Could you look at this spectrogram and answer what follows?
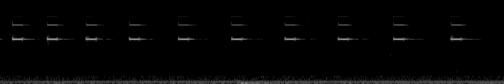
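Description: Short electronic beeps from an Arduino buzzer repeat at an even, moderate pace, about two per second, clear and close against a quiet background.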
